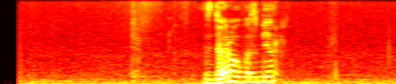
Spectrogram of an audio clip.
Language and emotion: Russian, positive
